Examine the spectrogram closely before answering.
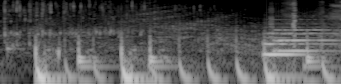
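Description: Water pours into a glass in a series of gurgling glugs, with a rising ringing tone toward the end as the glass fills.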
